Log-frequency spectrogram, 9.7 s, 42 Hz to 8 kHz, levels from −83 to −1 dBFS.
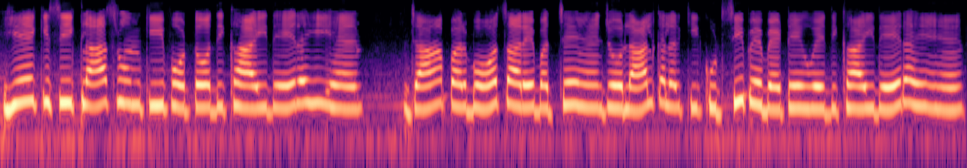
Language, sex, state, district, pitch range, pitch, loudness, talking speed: Hindi, male, Rajasthan, Jaipur, 275-310 Hz, 285 Hz, -11 LUFS, 180 wpm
